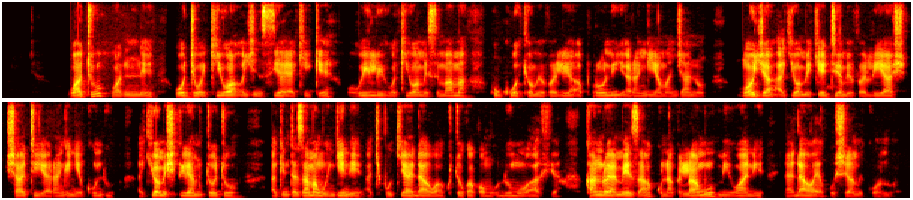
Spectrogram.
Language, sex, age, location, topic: Swahili, male, 25-35, Mombasa, health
